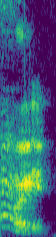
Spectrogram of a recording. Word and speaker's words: Oregon: if you say gone like I'm gone, yeah, then they know you're not from Oregon. Okay. So you got to swallow the gun. Oregon. So Oregon.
